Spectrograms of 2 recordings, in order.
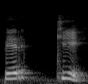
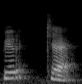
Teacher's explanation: meu sotaque tem o som mais aberto, então eu vou dizer perché · Shown in: second take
